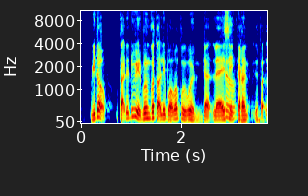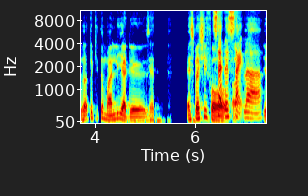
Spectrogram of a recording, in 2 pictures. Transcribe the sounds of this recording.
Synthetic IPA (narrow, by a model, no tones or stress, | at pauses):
widõn | t̪a̰ʔdəduit̚bõnɡot̪aʔlebaʔpapəbə̃ndɛʔlajkajsekadãŋəbaəbaʔt̪ukit̪əmãnliadəsɛt̪̚ | ɛspɛʃəlifɔɛəsajt̚laj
